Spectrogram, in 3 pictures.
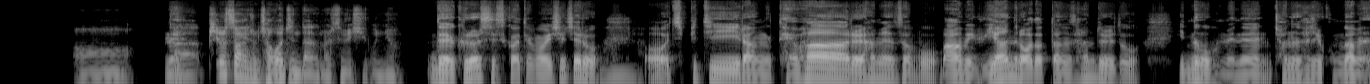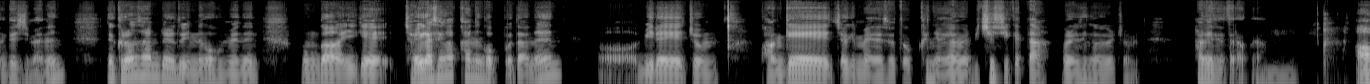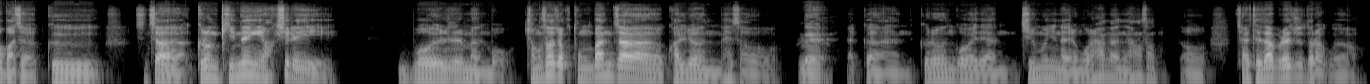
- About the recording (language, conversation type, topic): Korean, unstructured, 미래에 어떤 모습으로 살고 싶나요?
- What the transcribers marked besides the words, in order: tongue click; tapping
